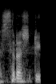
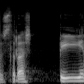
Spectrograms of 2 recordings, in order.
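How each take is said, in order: First: सृष्टि with short final i; correct form. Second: सृष्टि slowed, with drawn-out final "tee"; wrong form. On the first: Teacher giving the correction, सृष्टि with short ending. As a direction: keep the "ti" of सृष्टि brief. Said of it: "सृष्टि होता है". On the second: Teacher rejecting a spelling, सृष्टि with long "tee". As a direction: stretch the last vowel of सृष्टि. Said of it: "सृष्टि नहीं होता". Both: Shown as a demonstration.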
